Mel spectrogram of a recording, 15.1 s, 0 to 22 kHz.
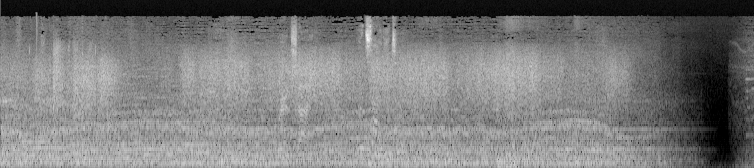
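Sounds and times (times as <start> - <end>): roar of rushing wind: 0.0 - 13.9
deep rumble: 0.0 - 14.2.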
